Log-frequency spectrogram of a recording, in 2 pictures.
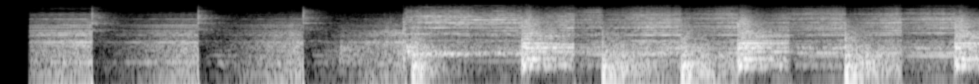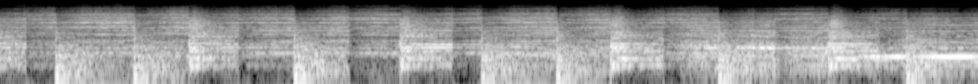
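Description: Drum kit opening a live rock song: a few separate hits in the first three seconds, then a steady beat on bass drum, snare and cymbals, with other instruments coming in under it.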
